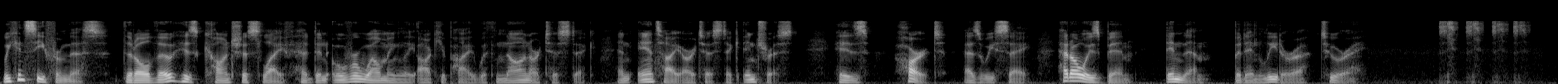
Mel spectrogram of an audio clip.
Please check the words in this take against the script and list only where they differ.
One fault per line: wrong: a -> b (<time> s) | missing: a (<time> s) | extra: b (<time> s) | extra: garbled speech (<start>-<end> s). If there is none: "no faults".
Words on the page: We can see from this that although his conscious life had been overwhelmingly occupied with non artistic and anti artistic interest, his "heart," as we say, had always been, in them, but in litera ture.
no faults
